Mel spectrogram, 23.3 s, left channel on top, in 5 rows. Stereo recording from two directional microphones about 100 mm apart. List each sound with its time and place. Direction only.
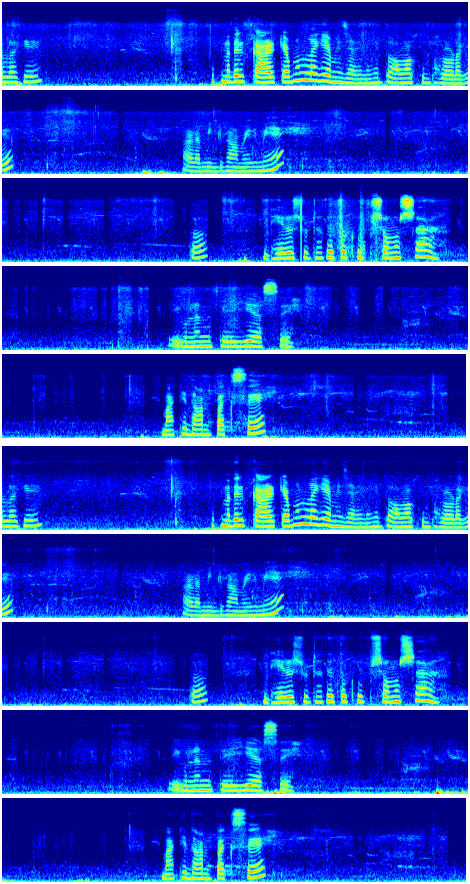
0.0 s speech: centre (ahead or behind)
2.1 s speech: centre (ahead or behind)
6.4 s speech: 10° left (ahead or behind)
11.9 s speech: 5° right (ahead or behind)
15.9 s speech: 5° right (ahead or behind)
19.9 s speech: centre (ahead or behind)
